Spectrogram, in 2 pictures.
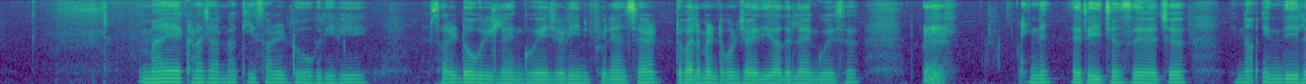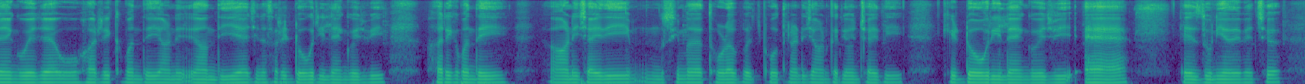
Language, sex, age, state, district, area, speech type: Dogri, male, 18-30, Jammu and Kashmir, Samba, urban, spontaneous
